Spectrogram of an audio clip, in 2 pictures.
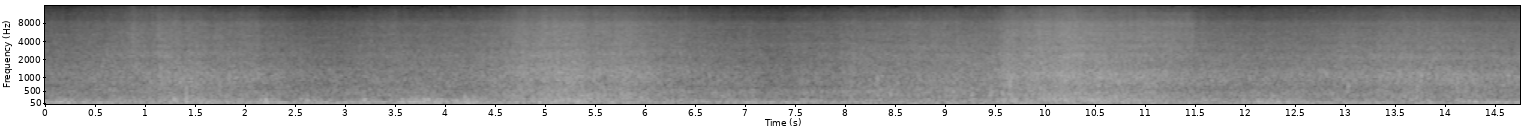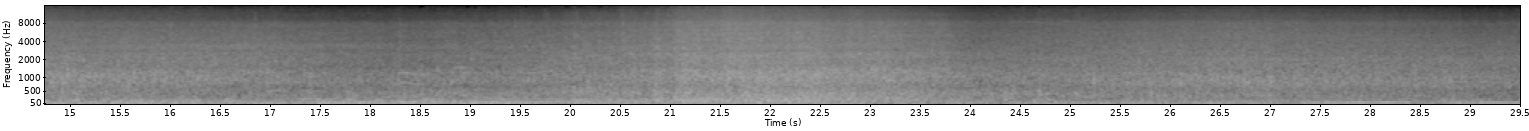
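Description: Small waves breaking and washing onto the shore, a steady wash of surf that swells and ebbs every few seconds as each wave comes in.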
